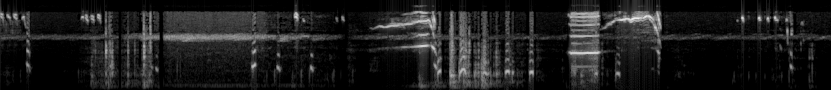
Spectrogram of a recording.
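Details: At night in Lebanon, Connecticut, a male barred owl brings prey to his mate, with three owlets to feed, and the pair exchange calls. Scratchy rustling and rasping bursts lead to a loud, brief harmonic squeal and a thin rising whine, with a constant high whine throughout.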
